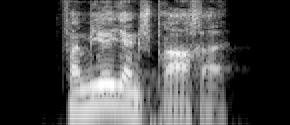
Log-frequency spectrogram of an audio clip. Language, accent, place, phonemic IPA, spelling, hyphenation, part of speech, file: German, Germany, Berlin, /faˈmiːli̯ənˌʃpʁaːxə/, Familiensprache, Fa‧mi‧li‧en‧spra‧che, noun, De-Familiensprache.ogg
- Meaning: family language (i.e. home language)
